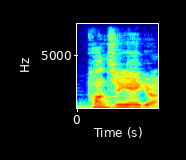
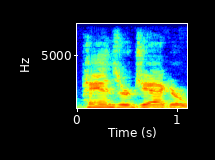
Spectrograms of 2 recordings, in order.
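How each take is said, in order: First: It is said with a German accent. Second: It is said with an American accent. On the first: "The first one was proper German" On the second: "The second one was American"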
